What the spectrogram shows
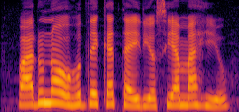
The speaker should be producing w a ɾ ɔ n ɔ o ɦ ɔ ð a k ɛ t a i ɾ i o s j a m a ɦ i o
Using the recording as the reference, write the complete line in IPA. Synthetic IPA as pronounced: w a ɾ u n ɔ o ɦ o ð e k ɛ t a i ɾ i ɔ s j a m a ɦ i o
